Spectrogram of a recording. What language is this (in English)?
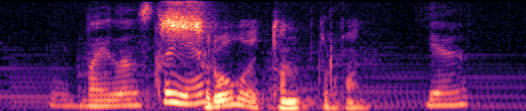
Kazakh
